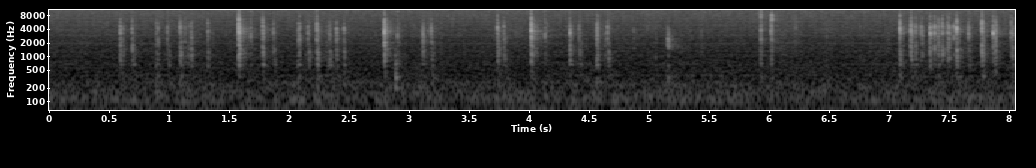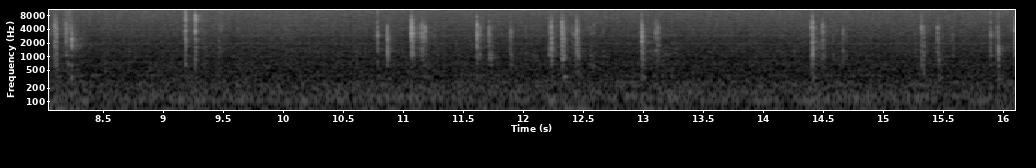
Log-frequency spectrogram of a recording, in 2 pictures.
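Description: Typing on a computer keyboard: irregular keystrokes with a quicker run about halfway through, over a steady low hum.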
